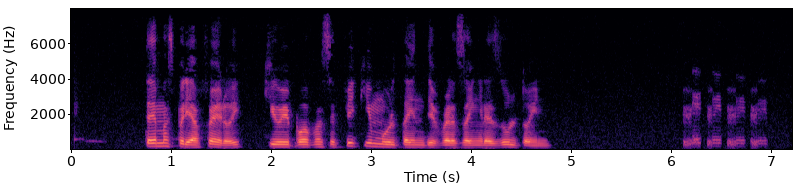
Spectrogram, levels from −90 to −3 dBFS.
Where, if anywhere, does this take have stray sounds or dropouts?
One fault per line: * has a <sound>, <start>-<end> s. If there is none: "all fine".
* has a laugh, 6.1-7.0 s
